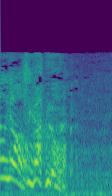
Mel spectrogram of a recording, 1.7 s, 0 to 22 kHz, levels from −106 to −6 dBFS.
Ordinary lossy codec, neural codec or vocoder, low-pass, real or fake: MP3, 32 kbps; codec, 16 kHz, 8 kbps, FreqCodec, smaller model; 7.2 kHz; fake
